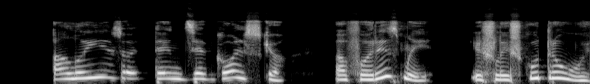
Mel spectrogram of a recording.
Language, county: Lithuanian, Kaunas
